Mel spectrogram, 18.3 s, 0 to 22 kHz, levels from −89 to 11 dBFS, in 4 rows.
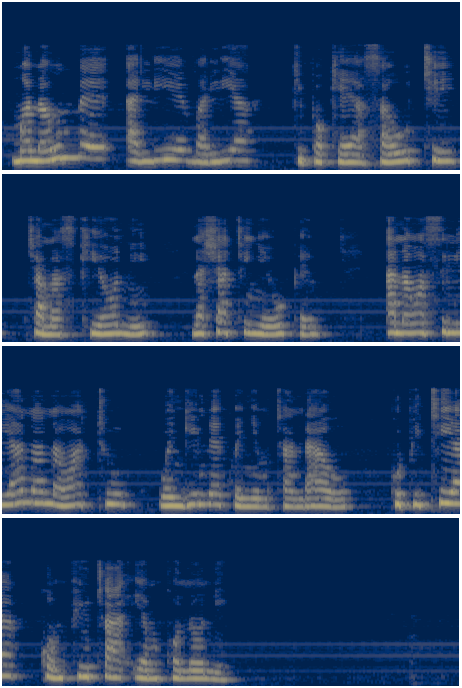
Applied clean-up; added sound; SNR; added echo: none; none; none; reverberation time 0.2 s.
